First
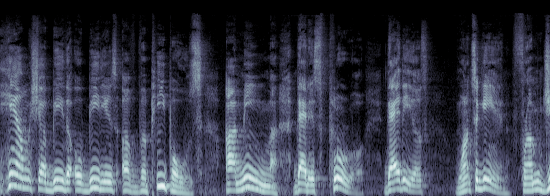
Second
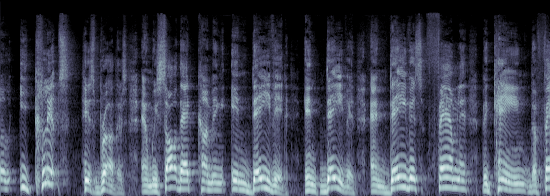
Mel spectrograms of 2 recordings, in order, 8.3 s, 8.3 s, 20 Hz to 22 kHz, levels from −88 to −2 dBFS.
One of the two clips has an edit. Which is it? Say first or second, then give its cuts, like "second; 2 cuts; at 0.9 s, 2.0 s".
second; 1 cut; at 4.8 s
